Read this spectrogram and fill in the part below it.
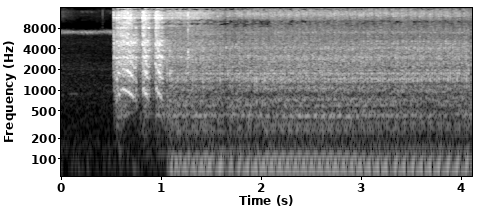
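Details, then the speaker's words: Suzuki Katana GSX-F 600 running with choke fully on: catches after a short crank, then a lumpy, uneven low idle with a dropped beat; unplugging cylinder 4 caused no change while 1–3 did, so cylinder 4 is not firing. "So when I unplugged the number 4 cylinder, I didn't feel any change. 3, 2, and 1 did change."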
